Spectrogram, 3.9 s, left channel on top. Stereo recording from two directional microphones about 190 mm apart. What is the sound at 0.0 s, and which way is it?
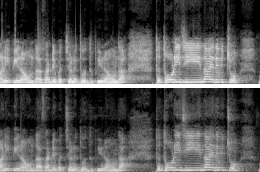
Speech, 30° left (ahead or behind).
